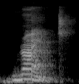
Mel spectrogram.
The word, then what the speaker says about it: write: Here in this one sentence, the W is silent. We take start from R. Right.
